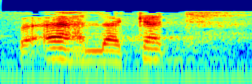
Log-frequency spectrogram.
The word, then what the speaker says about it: فأهلكت: عندما ننطق فأهلكت، وهذا أفضل لفظ يبين خفاء الهاء، إذا ما نطقتها من الممكن أن يلتبس الشدة في التاء وفك النفس فيها، فك الشدة في التاء، فك الشدة في التاء بعد الانتهاء من نطق الحرف يلتبس بنطق الهاء، فأهلكت، يقول فأهلكت ولا ينطق الهاء، مما إن وقفت عشان من أجل أن تحقق الهاء لابد أن تضغط على مخرج الهاء حتى تظهر، فأهلكت، هكذا يتحقق الهاء.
